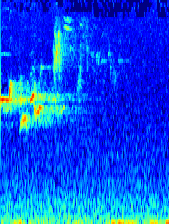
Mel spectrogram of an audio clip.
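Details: In the middle of the night a common blackbird sings a short run of clear whistled notes ending in a high thin squeaky flourish, with a steady low hum behind.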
